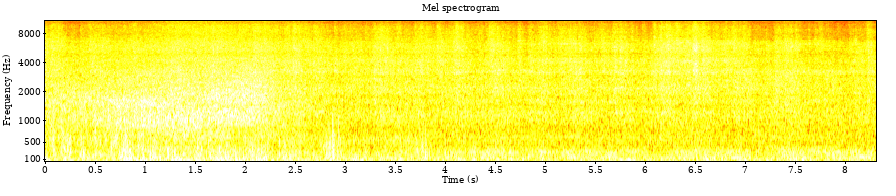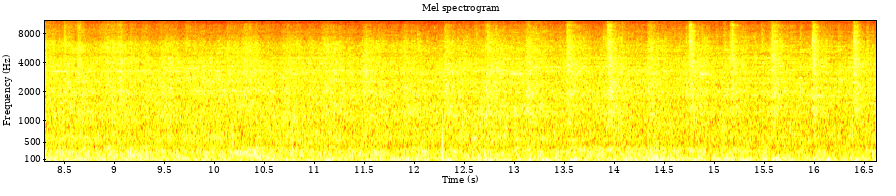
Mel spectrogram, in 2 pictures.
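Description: Double-stack container train's well cars rolling past, a steady low rumble of steel wheels on rail. Repeated clicks of wheels over rail joints grow more frequent near the end.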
